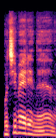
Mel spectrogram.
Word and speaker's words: 고지 베리: 뭐 붉은 다이아몬드라고도 부르는데요 고지 베리는 원래 구기자의 중국식 발음이 이기 때문에요 발음이 이제 고지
